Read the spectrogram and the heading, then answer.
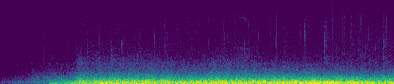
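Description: Steady, heavy rain swells in within the first half second, then pours on as a dense hiss over a deep, rolling thunder rumble, with no voices.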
